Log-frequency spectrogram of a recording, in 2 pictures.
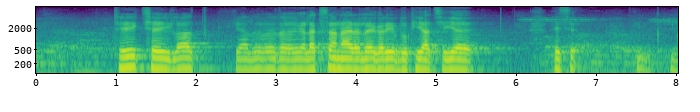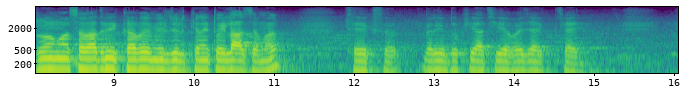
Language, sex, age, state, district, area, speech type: Maithili, male, 18-30, Bihar, Begusarai, rural, spontaneous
